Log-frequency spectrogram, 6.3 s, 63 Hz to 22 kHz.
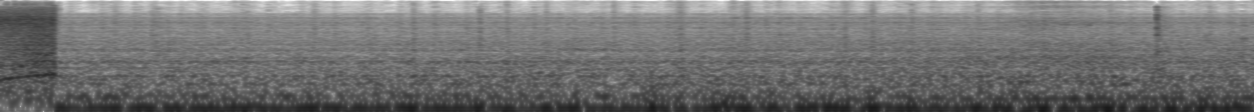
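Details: Toyota FJ40 at idle: a deep, lumpy idle with uneven, skipping exhaust pulses, an engine misfire traced with a scan tool to a faulty distributor, which was then restored.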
